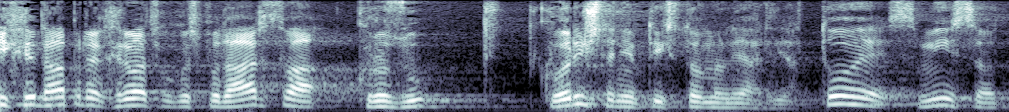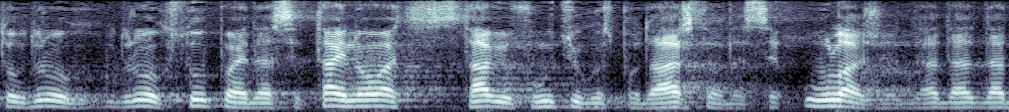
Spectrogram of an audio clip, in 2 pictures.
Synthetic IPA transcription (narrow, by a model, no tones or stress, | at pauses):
inapɾaexr̩ʋaːt̪sko̞ɡo̞spo̞d̪aːɾst̪ʋakɾo̞zu | kʰo̞ɾiʃt̪e̞ɲemt̪iːxst̪o̞ːmiliaɾd̪ijalt̪o̞ːje̞smiːsaot̪o̞ɡd̪ɾuɡoɡd̪ɾuɡo̞ɡst̪uːpajed̪ase̞t̪aːjno̞ʋat̪sst̪aʋiufuŋkt̪sijuɡo̞spo̞d̪aːɾst̪ʋad̪ase̞ulˠaʒe̞d̪ad̪ad̪a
